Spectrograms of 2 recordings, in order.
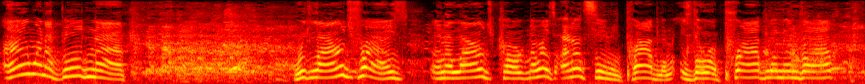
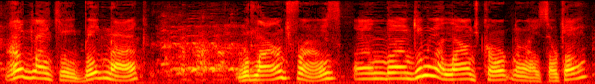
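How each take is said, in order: First: High helium voice, slow and indignant; pretend mad. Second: Helium voice. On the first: Comedian faking anger at the cashier in a high helium voice. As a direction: fake outrage in a squeaky high voice. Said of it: "So now I pretended like I got mad". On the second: Retold or imitated. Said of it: "with a straight face, I look at her, I go".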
